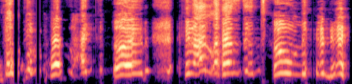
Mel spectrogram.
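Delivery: high, squeaky, near-tears retelling; laughing lament. Retold or imitated. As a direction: retell his lament while cracking up. Retells his lament, cracking up.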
